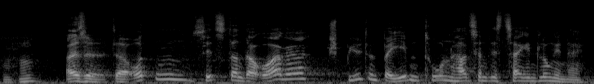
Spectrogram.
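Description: Ein Schauspieler spielt einen derben, witzelnden bayerischen Dorfpolizisten mit bayerischem Akzent in einem Fernsehkrimi. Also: male voice, a little high, expressive, moderate pace, slight background noise. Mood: easygoing. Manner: folksy, teasing banter. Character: Bavarian village cop, blunt and joking. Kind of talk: TV crime comedy dialogue.

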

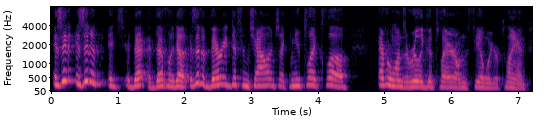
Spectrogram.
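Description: A middle-aged man hosts a casual podcast interview over a video call from a book-lined home study. His voice sits high for a man, and he often stops and restarts his questions. He speaks into a desk mic. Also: lively intonation, fast talker. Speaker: podcast host.

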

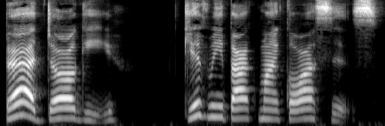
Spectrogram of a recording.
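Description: Woman playing a slow, bossy, indignant town mayor. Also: on the high side, lightly acted. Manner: indignant, barking orders. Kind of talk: children's comic read aloud.

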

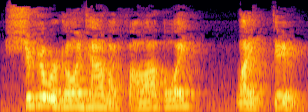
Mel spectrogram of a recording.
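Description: A man's voice: on the high side, slow pace, vocal fry, a bit bright. A young man chatting casually and enthusiastically to camera in a rambling, conversational way, recorded in a living room from a few feet away. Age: young adult. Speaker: vlogger. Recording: echoey room, mic at a distance.

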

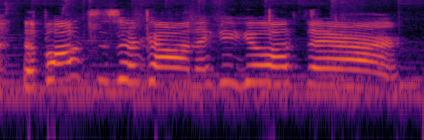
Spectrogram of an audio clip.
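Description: A woman's voice: very high-pitched, fairly even intonation, unhurried, music in the background. A woman doing playful, exclaiming let's play commentary with sing-song bits. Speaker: gaming video maker. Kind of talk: let's play commentary, reading game dialogue aloud.

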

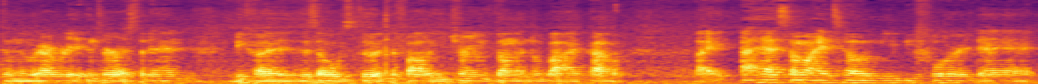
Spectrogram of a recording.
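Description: A young man talking to camera about his own life, rambling with many fillers. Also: low-pitched. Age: young adult. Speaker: youth program member. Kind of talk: personal testimony to camera. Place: small room against a plain wall. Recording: echoey room, distant mic, background noise.

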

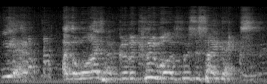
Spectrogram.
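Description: A man's voice: very high-pitched, fast, vocal fry. A man playing a bossy, fussy young Cinderella in an amateur pantomime, insistent and broadly comic. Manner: insistent, repetitive instructing, broad comic delivery. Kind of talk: amateur pantomime comedy double act. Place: stage in a hall with audience. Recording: echoey distant stage tape, loud crowd, music.

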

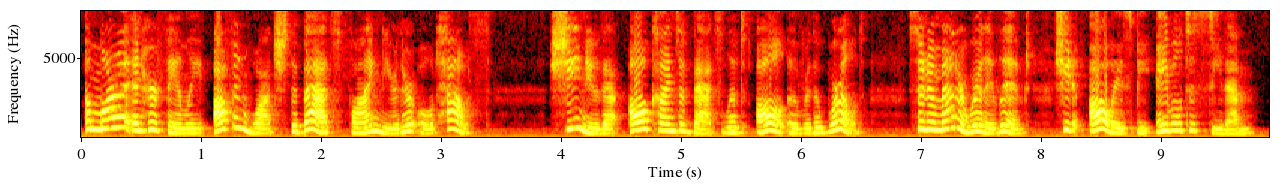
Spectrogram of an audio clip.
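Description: Lady reading a kids picture book in a super high chipmunk voice, really swoopy intonation. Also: big pitch swings, a little fast, fairly bright tone, rough recording. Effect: pitched-up chipmunk voice effect. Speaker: children's storybook narrator. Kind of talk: read-aloud scripted narration.

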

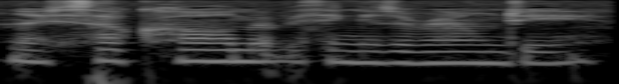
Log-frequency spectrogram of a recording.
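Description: A woman leading a guided visualisation meditation in a soft, breathy, husky voice, speaking gently and calmly in measured, soothing phrases. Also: fairly low pitch.

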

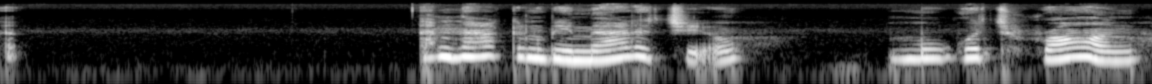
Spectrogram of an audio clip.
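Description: A woman voicing an anxious, tender young boyfriend in a whispered romance roleplay, speaking softly with nervous stammers. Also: high-pitched, steady tone, slow, no echo, voice pushed up. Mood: worried pleading.

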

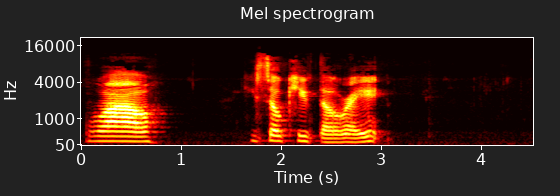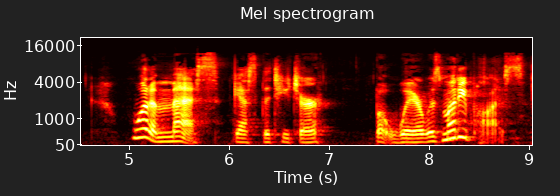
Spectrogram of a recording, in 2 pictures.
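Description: A woman reading a children's picture book aloud, gently, with asides and questions to young listeners. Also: deep voice, slow pace. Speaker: storybook reader.

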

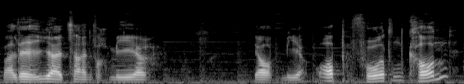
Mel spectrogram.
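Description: A man with a cold, thinking aloud with many pauses and fillers while commenting on a game he plays. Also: medium pitch, expressive, faint music behind. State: has a cold. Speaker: let's play gamer. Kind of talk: casual gameplay commentary.

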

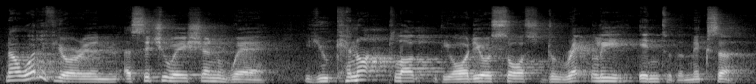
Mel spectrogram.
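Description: Man calmly explaining audio gear. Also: mid-range voice, measured pace. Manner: clear, methodical explaining. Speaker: church sound trainer. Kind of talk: instructional voice-over. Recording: echoey room, faint noise.

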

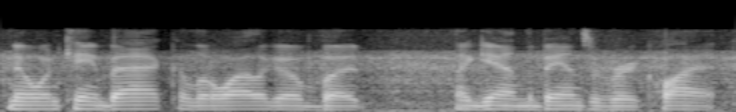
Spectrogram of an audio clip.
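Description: A man's voice: mid-range voice, monotone, fast. A man talking casually and matter-of-factly through a how-to project, like a hobbyist showing his work. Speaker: amateur radio hobbyist, video maker. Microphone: handheld camera's built-in mic. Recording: dull camera-mic audio with clear hiss and hum.

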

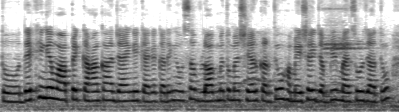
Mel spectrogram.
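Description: A woman's voice: a little high, fairly even intonation, brisk, a little hiss or hum. A woman from Bangalore, India, narrating her day in a chatty way and talking straight to her viewers as friends. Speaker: vlogger. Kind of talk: casual vlog narration.

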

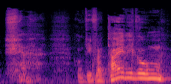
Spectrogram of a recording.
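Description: A man playing an angry, sardonic police inspector in a German radio crime drama, gruff and sarcastic. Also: high-pitched, big pitch swings, unhurried, full character voice. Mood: bitter. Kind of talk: German radio play acting.

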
